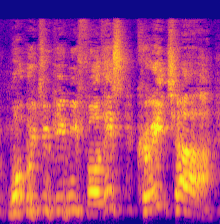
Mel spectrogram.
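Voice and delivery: loud, high auctioneer's cry over the crowd; booming auctioneer bid; auctioneer's call. Acted. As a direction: call the bid out big and bright. Auctioneer calling to audience.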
